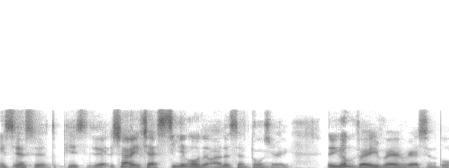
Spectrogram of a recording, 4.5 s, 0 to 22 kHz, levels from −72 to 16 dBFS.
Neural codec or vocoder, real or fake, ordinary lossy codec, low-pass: codec, 16 kHz, 1 kbps, FreqCodec, larger model; fake; none; none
